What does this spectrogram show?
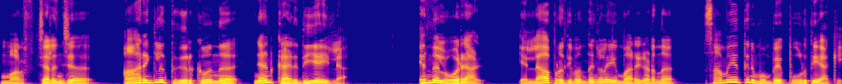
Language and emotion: Malayalam, surprised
